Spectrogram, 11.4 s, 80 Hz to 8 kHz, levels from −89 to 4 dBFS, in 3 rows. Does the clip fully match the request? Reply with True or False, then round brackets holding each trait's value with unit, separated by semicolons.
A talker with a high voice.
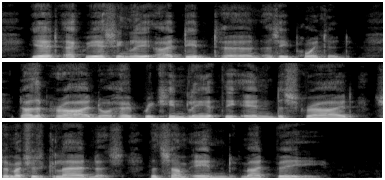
False (110 Hz)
